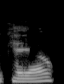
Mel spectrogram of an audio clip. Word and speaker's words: 2XKO: supposed to be pronounced 2 times KO or 2 times knockout. But the X is silent, just like Hunter x Hunter. No, damn. So 2KO. It's supposed to be 2KO.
